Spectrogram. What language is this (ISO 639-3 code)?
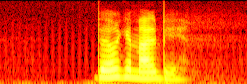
nor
